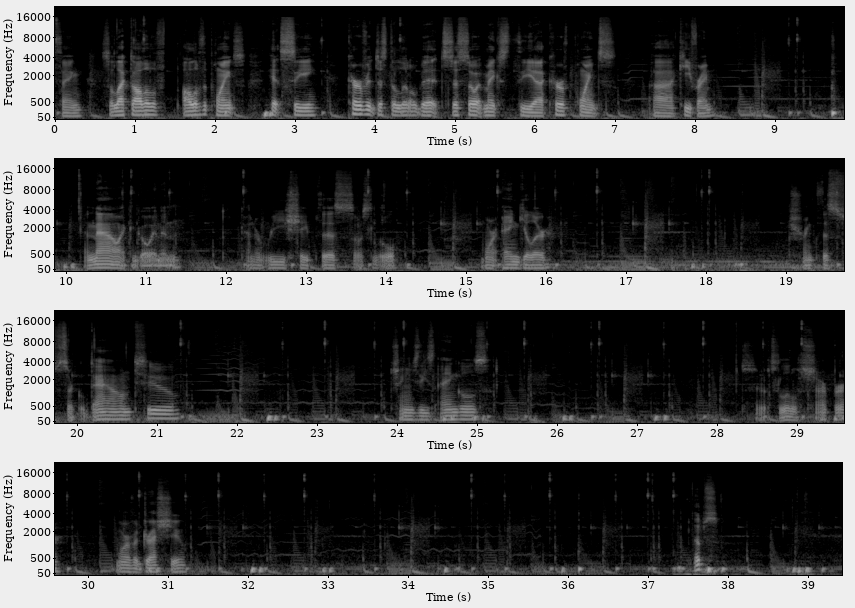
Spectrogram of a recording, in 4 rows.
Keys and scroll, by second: 2.6 shift+c, 10.0 t, 17.8 t, 22.4 alt+shift+c, 23.2 c, 24.6 t, 24.9 c, 26.7 t, 27.4 c, 29.4 t, 30.7 t, 32.0 c, 33.9 t, 34.4 c, 38.1 super+z.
